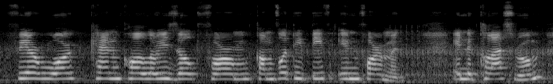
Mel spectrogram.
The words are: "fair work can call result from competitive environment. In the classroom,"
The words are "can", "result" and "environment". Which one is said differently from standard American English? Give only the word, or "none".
environment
